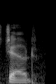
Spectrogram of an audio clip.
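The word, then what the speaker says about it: Jeod: It's Jode. His name is Jode. I will check my pronunciation guide.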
